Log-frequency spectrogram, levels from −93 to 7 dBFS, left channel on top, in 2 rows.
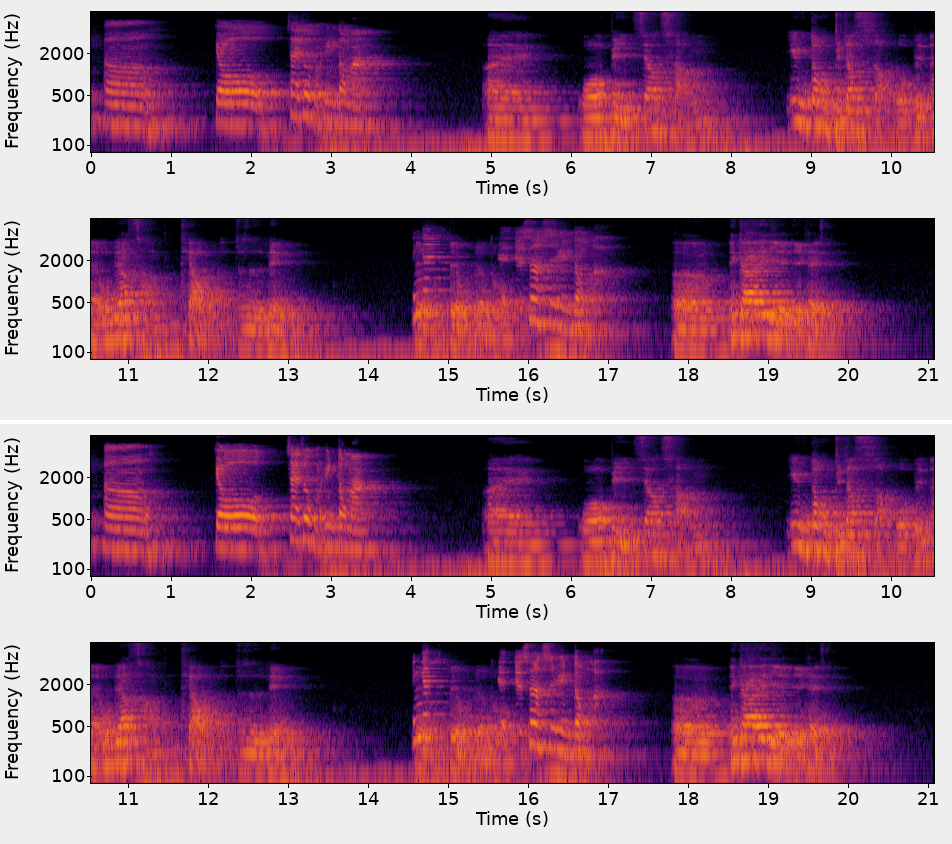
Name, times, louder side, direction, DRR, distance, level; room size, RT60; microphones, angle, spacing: voice 1, 0.2-0.8 1.6-2.2 2.5-3.5 14.6-14.8 15.6-17.0, right 3 dB, 85° right, -2 dB, 2.7 m, -28 dB
sound 1, 2.1-6.6 6.9-11.6 11.9-12.5 12.7-16.6, equal, ahead, 6.9 m, -44 dB
voice 2, 4.9-5.5 6.1-7.8 8.7-13.2 14.6-15.7 17.8-19.7, equal, 30° left, -1 dB, 4.3 m, -29 dB
13.0 x 10.5 x 8.9 m, 1.3 s
head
